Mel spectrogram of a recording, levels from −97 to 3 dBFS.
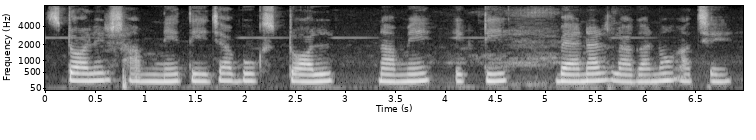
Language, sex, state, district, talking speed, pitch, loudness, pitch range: Bengali, female, West Bengal, Cooch Behar, 105 wpm, 220 Hz, -16 LUFS, 215-230 Hz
